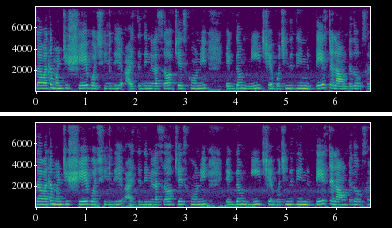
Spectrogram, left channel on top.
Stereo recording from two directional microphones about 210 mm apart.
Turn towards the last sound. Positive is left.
turn(degrees=45)  # may be behind; listen again after turning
